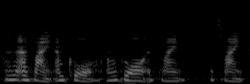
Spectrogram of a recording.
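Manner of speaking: soft, low, repeated; small low voice, short phrases; muted self-reassurance. Real, not acted. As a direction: talk yourself down under your breath. Reassuring self after stopping an outburst.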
